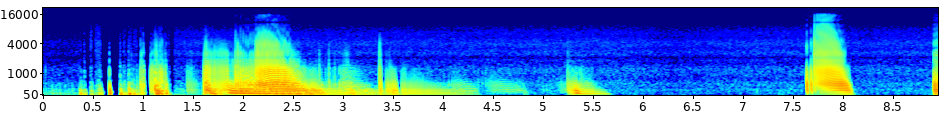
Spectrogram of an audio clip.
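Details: Needle EMG speaker output: individual muscle fibres firing rapid runs of action potentials that wax and wane in frequency and amplitude, a rising-falling dive-bomber buzzing; myotonic discharge on EMG.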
